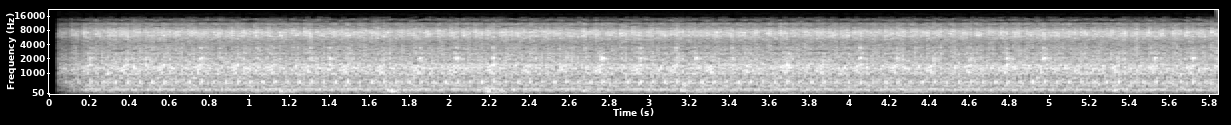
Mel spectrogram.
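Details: Toyota Camry XV70 3.5L V6, 30,000 km: even idle with a light, fairly quick tapping knock over the running note; engine knock, cause not pinned down.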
